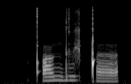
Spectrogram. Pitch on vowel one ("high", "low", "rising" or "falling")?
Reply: rising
